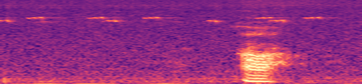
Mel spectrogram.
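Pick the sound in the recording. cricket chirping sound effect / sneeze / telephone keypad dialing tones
cricket chirping sound effect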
